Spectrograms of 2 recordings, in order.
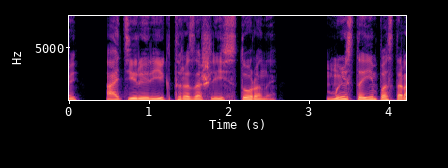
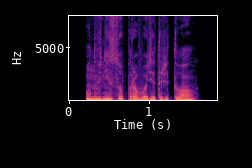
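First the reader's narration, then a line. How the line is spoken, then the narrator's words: Trembling voice. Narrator (Russian): ответила Ирана дрожащим голосом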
